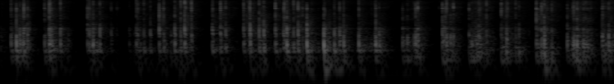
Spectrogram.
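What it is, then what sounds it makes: Glitter foam sheet. Fingernail tips rapidly tap and scratch the gritty surface of a flat, solid, red glitter-coated foam craft sheet. The result is a quick run of short, dry, crackly bursts with a gritty scraping texture and almost no ring after each stroke.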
